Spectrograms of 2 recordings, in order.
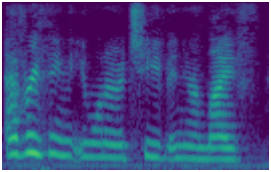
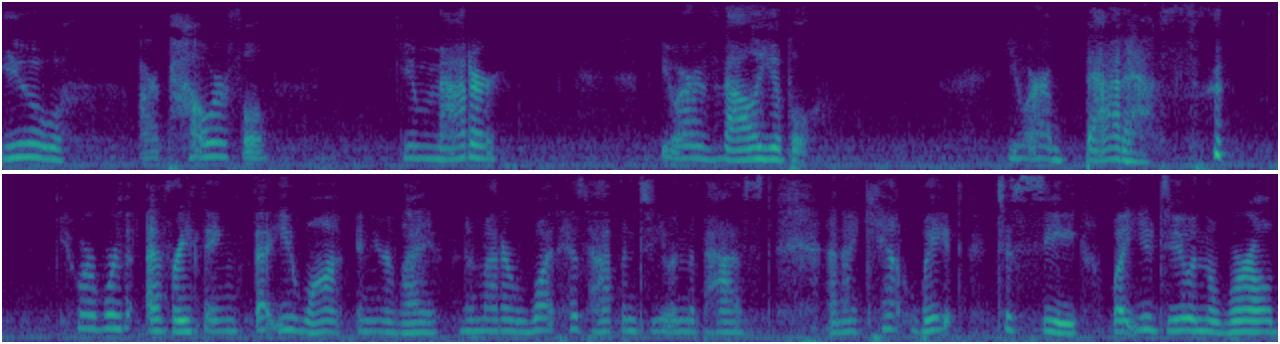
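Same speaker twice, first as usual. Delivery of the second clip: soft, tearful, speaking through tears; 8 dB quieter than usual. Giving a last message to listeners while trying to stop crying, crying. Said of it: "I really want to stop crying before I say this last word".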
